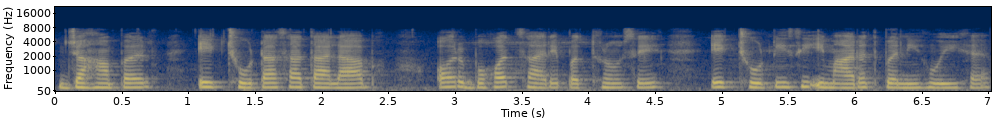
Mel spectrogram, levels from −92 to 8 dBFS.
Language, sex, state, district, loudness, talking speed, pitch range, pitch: Hindi, female, Chandigarh, Chandigarh, -18 LUFS, 155 wpm, 200-215 Hz, 205 Hz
